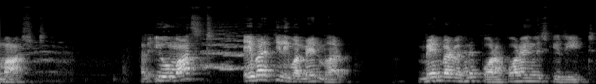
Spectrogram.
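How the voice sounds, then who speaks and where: Quick, bright-voiced male teacher. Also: a little high. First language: Bengali. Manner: explains step by step, asks students questions. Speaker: English teacher. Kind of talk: spoken grammar lesson.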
